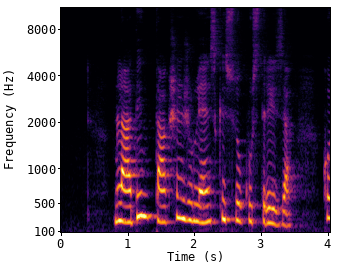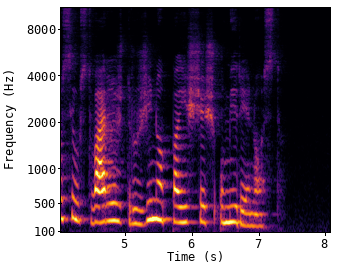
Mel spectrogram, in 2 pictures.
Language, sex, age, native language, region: Slovenian, female, 30-49, Slovenian, Central Slovenia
